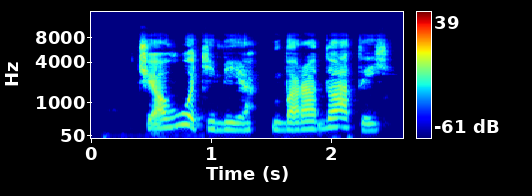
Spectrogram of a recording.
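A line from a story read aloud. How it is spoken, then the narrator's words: Calm interrupting mumble. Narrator (Russian): невозмутимо пробурчал домовичок, вклиниваясь между гномьим выдохом и вдохом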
